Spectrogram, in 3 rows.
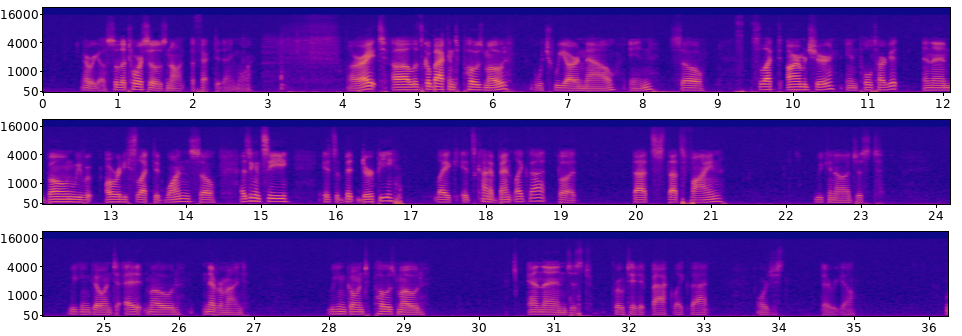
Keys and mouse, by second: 4.1 Tab, 14.3 right click, 22.5-24.5 right drag, 22.5 r, 32.0 r, 32.1 middle click, 34.2 KP_1, 34.7 r, 34.8-35.9 middle drag.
